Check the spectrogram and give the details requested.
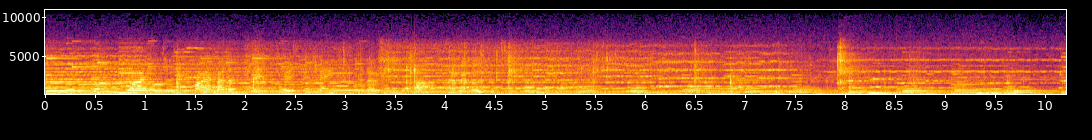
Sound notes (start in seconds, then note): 0.4 indistinct chatter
